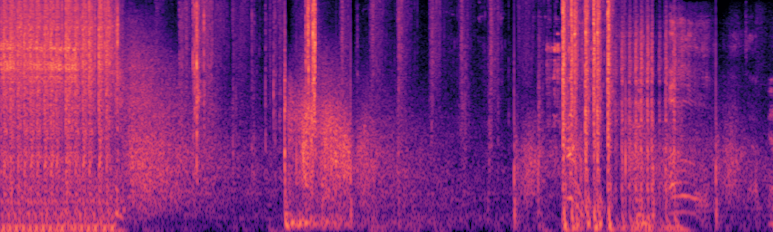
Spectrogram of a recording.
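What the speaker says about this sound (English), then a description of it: "A submachine gun too from that distance." Submachine gun fire in a video game crackles in rapid bursts, sharp and close, separated by short gaps, with faint game ambience between volleys.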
